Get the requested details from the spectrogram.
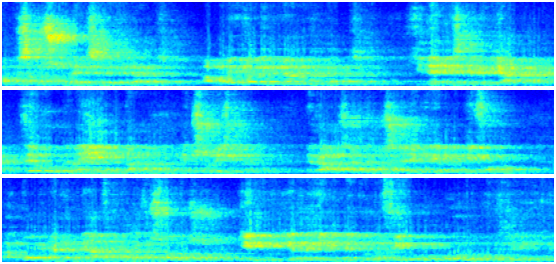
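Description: A man reads aloud through a microphone.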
